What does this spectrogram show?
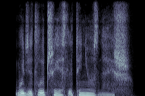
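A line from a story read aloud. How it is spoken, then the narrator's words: Flat colorless voice. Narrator (Russian): бесцветным голосом сказала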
